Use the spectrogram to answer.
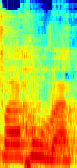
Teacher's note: ہا جو ہے حلق کے نیچے والے حصے سے ادا ہوگا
